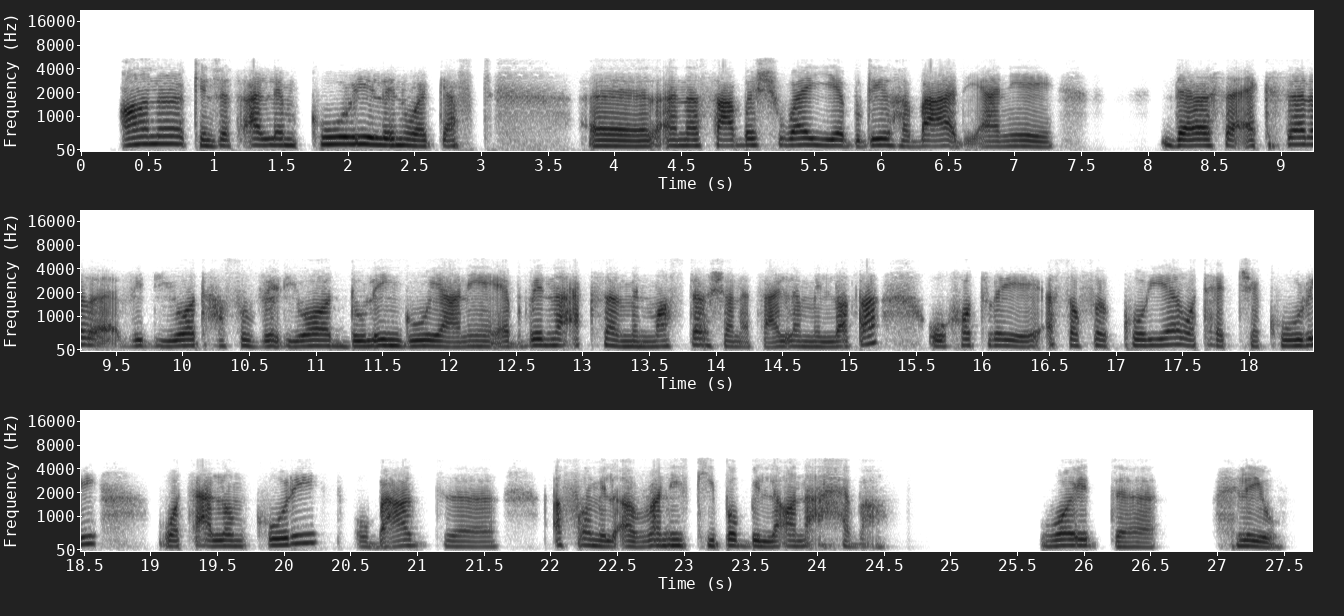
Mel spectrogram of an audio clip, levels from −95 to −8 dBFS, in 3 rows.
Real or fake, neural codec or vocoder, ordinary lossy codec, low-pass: fake; codec, 16 kHz, 0.4 kbps, LongCat-Audio-Codec; none; 5.4 kHz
